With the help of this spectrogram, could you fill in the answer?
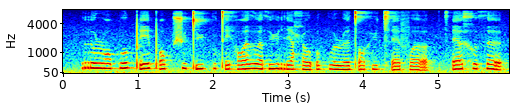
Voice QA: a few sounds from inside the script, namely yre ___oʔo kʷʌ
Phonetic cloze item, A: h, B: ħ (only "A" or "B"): B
